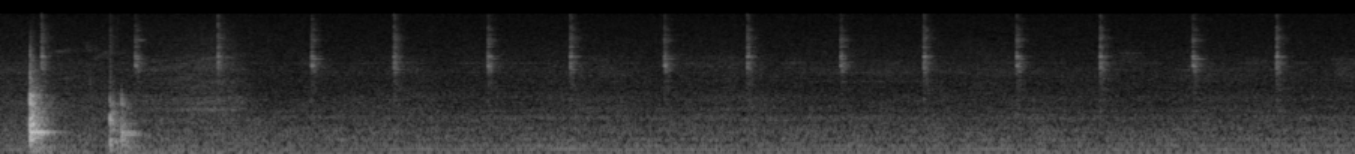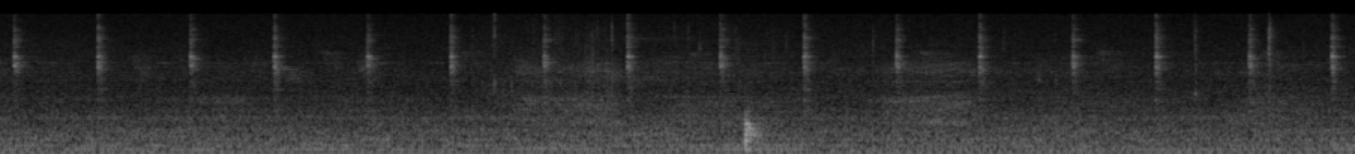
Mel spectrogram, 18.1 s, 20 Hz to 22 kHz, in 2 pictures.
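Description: A faint, steady ticking, about one tick every 0.6 seconds, runs over a low background hum. Right at the start there are two knocks close together, the loudest sounds here, and another single knock about 14 seconds in, as the wet painted canvas is handled and tilted.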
